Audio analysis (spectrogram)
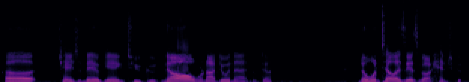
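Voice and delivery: normal talking voice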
